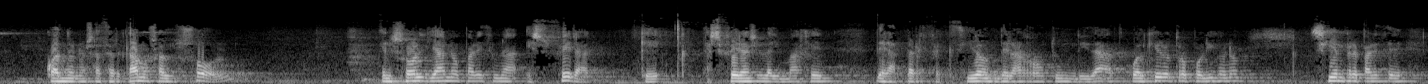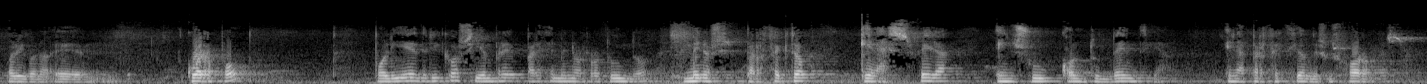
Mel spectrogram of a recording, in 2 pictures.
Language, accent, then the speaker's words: Spanish; Huesca, Aragon, Spain; Yo soy de Huesca, la parte central, el corazón de los Pirineos, y ahí hay montañas impresionantes.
